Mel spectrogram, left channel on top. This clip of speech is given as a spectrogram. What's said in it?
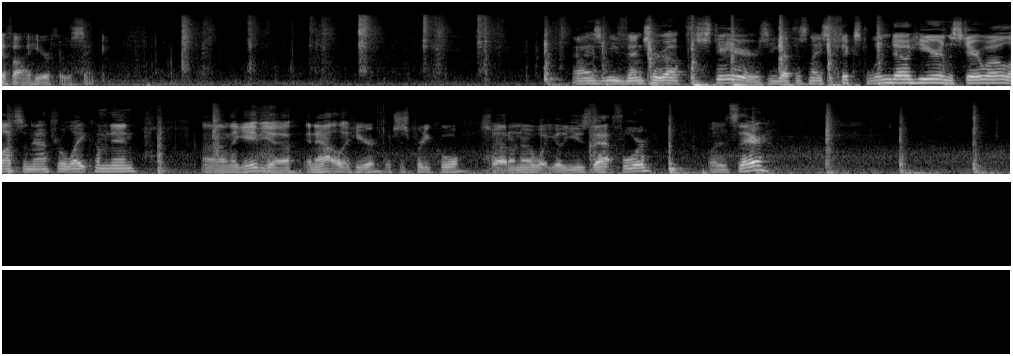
here for the sink. As we venture up the stairs, you got this nice fixed window here in the stairwell, lots of natural light coming in. They gave you an outlet here, which is pretty cool. So I don't know what you'll use that for, but it's there.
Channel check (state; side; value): silent; right; digital silence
